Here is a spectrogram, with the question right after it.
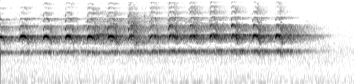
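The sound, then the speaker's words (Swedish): A northern goshawk gives a rapid, even series of about a dozen harsh, nasal calls, loud, trailing off at the end with no other sounds. “Och så duvhök.”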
